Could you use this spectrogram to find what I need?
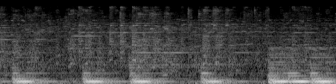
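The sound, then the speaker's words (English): A wine glass played with a bow gives a series of resonant, humming tones in steady rhythmic strokes, swelling and fading about twice a second, moderately loud with no voices. “A wine glass is being played by a bow.”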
